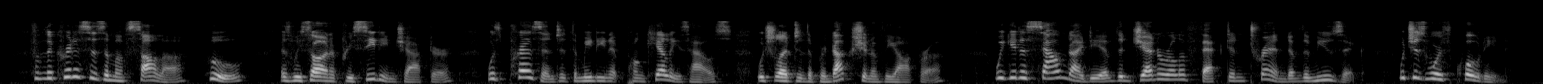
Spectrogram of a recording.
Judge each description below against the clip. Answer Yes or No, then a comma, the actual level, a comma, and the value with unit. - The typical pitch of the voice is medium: Yes, medium, 175 Hz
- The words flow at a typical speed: Yes, average, 185 wpm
